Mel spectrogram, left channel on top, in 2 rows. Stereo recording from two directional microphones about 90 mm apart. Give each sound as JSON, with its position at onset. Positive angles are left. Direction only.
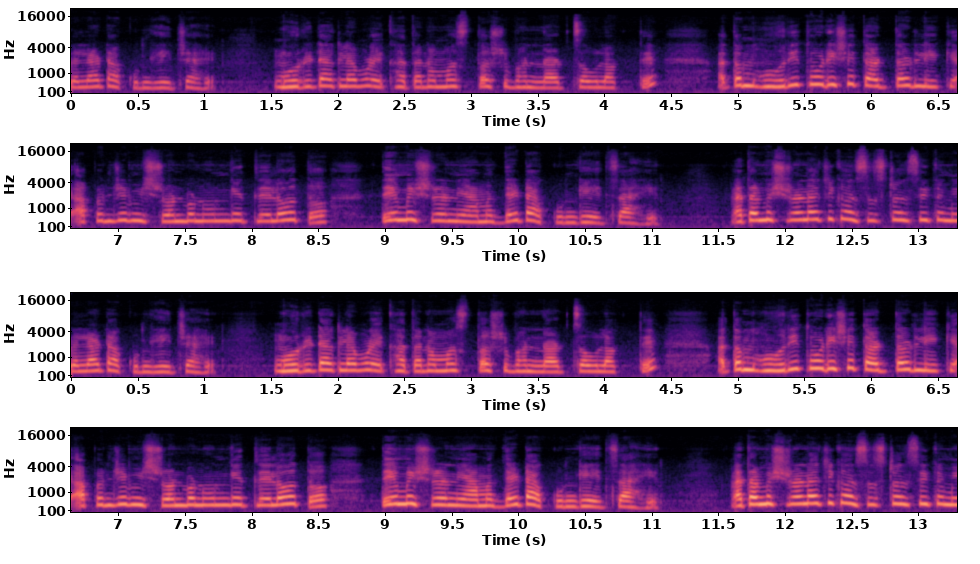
{"t": 0.0, "sound": "a woman's voice", "side_deg": -30}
